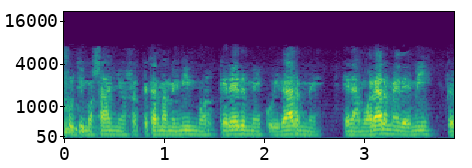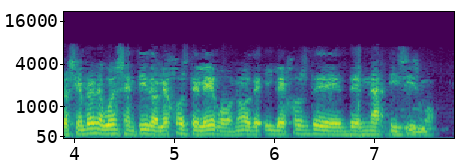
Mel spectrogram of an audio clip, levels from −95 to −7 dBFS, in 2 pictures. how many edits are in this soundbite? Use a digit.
2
